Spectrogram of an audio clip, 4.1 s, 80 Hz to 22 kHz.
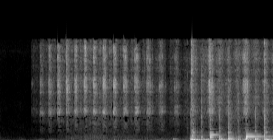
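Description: Opening of a recorded song played through B&W Nautilus 805 bookshelf loudspeakers: a light, quick, high percussion pattern starts about half a second in, and the full band with deep bass comes in loudly near the end.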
